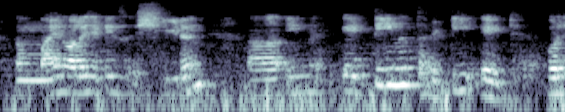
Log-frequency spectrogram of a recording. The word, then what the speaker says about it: Schleiden: Theodore श्लीडन, this person is often pronounced in, you can say, wrong manner. if अगर आप accent के language में discussion करोगे तो अलग अलग प्रोनाउंसिएशन है, लेकिन मैं स्पेलिंग पॉइंट ऑफ व्यू बोलता हूँ तो ये पर्सन है श्लीडन, SCHLEIDEN, श्लीडन।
